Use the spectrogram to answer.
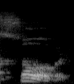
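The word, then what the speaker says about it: SOAR: So uh we had a whole you know generation of tools called sore and it's it's spelled spelled s o a r but it actually s o r e and for for 10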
